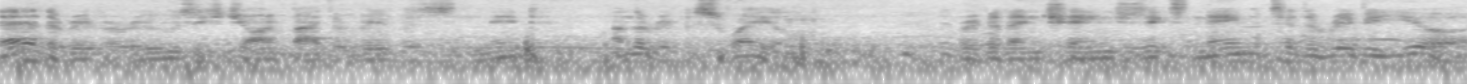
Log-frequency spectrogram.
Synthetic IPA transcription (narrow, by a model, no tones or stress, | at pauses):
ðə˞ðɨɹɪvəɹʉːzɪzd͡ʒɔ̃ɪ̃nbaɪðəɹɪvəz | nɪd | ə̃nðəɹɪvəsweɪlˠ | əɹɪvə˞ðɨ̃nt͡ʃʰẽɪ̃nd͡ʒɪzɪtsnẽɪ̃mtʰɨðəɹɪvəjɔɹ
